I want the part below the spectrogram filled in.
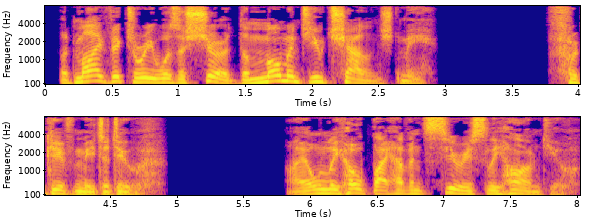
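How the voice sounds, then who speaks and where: An actor playing an earnest, courteous young warrior prince in a video game, speaking formally and resolutely. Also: male voice, medium pitch, slightly rough, no echo, studio quality. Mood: stern, regretful. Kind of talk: video game battle voice lines.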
